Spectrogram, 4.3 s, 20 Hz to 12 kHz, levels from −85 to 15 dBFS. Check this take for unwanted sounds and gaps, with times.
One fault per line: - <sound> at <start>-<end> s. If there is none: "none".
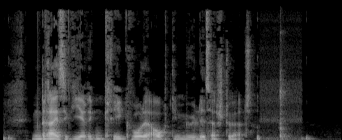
- thud at 3.5-3.7 s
